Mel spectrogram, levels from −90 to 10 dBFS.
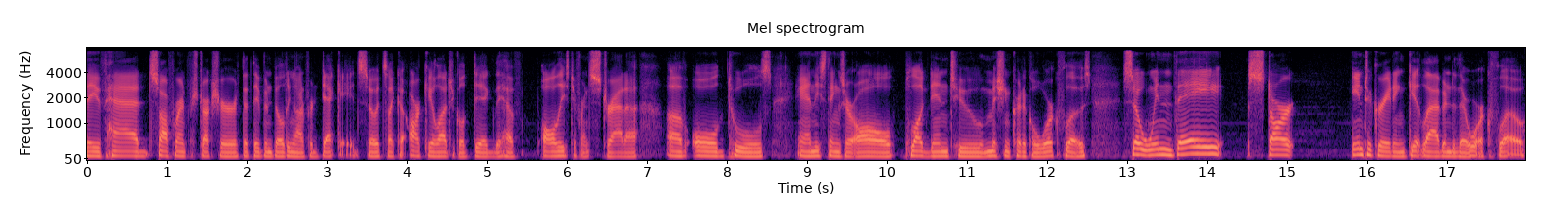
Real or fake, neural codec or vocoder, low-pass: real; none; 7.2 kHz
